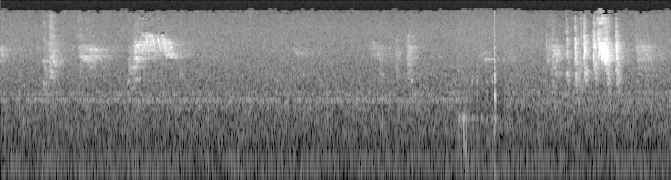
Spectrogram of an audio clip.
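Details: Eurasian tree sparrow kept as a pet indoors, answering its owner's whistle. Faint high whistled notes drift by early on, a single click follows, then a tight burst of bright, scratchy high chirps near the end.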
